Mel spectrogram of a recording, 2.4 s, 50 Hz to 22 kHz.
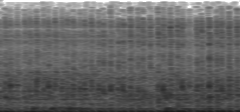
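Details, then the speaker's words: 1965 Chevrolet C10 V8 just got running: lumpy, uneven idle with loose stumbling exhaust beat and irregular pulses, running loaded; owner suspects the carburetor and plans to swap in the other carb. "Yeah, it ain't running right. What's that other side sound like? Oh shit. Knocked it off. Yeah, it's running loaded. Sounds like loaded."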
